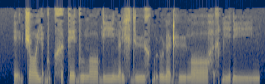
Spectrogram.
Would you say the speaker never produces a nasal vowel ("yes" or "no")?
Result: yes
